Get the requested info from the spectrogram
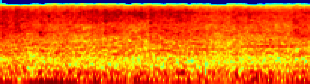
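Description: Fairground ambience: a steady low machine hum under a constant wash of noise and faint distant voices.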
